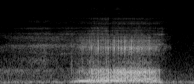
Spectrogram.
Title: SNORING SOUND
